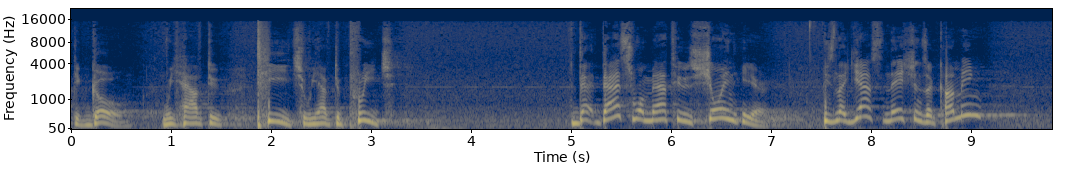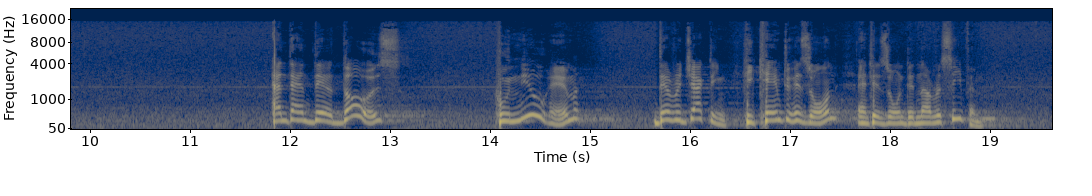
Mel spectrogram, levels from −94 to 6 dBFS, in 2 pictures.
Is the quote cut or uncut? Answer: uncut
